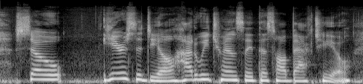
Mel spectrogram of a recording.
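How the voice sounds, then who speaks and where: Noticeable background noise sits behind this clip. A woman speaks at a moderate pace. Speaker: business coach podcast host. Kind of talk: solo podcast monologue. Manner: animated.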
